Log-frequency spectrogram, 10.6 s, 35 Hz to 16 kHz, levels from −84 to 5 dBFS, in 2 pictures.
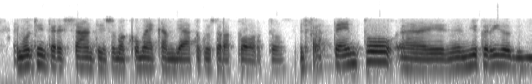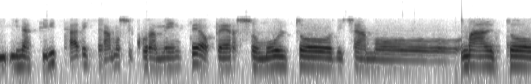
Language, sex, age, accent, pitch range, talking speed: Italian, male, 30-49, native, 105-125 Hz, 135 wpm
